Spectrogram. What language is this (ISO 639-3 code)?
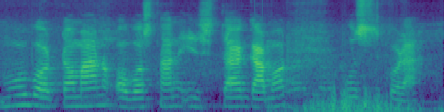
asm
